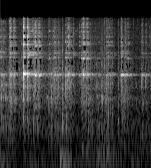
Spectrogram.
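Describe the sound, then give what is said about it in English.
Glass beer bottles of Heineken or Molson in a case wrapped in a shirt clink and knock against each other repeatedly with each step as they are carried, in an irregular, jostling rhythm, moderately loud, with bright ringing tones and no voices. “We wrapped the case of Heineken or Molson in a shirt we'd brought for just that purpose, but the shirt wouldn't muffle the telltale clink of the bottles as they knocked against each other.”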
